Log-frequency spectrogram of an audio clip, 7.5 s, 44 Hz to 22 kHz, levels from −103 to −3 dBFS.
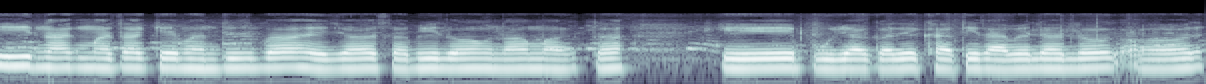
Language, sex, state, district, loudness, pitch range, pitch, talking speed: Bhojpuri, male, Uttar Pradesh, Deoria, -13 LUFS, 140-150 Hz, 145 Hz, 135 wpm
